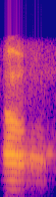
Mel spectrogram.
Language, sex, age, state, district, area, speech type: Bodo, male, 45-60, Assam, Chirang, rural, conversation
